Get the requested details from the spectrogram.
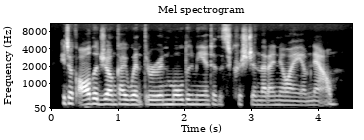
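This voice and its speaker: A woman talks at a fairly quick pace in an American accent, her pitch fairly low. The recording is very clean, with a silent background. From Texas. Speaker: podcast host. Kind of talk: personal testimony. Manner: casual.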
